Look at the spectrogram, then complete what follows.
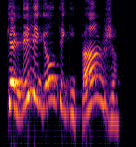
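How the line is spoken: Exclaimed. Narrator (French): s'écria-t-elle

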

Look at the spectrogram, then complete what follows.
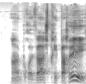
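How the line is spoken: Exclaimed. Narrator (French): s'écria Philippe

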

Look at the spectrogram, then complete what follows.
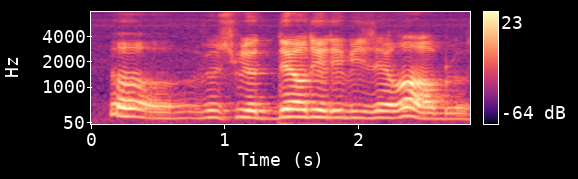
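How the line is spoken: Man exclaiming. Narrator (French): s'écria-t-il

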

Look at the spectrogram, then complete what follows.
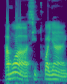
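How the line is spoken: Shouting. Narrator (French): cria-t-il

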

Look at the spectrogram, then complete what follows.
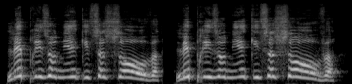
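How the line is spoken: Sergeant shouting. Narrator (French): cria le sergent

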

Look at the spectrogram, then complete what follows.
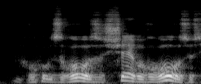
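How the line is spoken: Exclaiming. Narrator (French): s'écria Ludovic

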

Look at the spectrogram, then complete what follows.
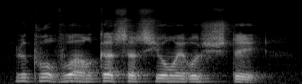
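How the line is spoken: Female stammering. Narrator (French): balbutia-t-elle

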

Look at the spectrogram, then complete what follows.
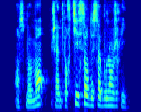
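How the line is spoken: Murmured. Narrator (French): murmura-t-il

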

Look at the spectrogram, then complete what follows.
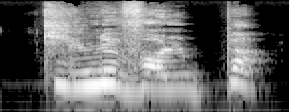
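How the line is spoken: Angry choked reply. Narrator (French): répliqua le jeune homme d'une voix presque étranglée par la colère

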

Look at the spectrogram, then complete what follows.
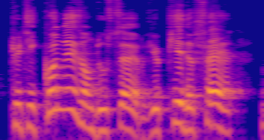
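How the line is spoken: Growl. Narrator (French): grogna Bagheera

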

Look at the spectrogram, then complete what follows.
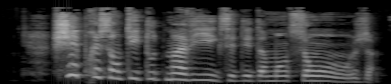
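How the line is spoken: Excited exclamation. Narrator (French): s'exclama Fyodor Pavlovitch en s'emballant

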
